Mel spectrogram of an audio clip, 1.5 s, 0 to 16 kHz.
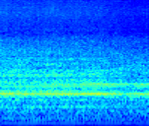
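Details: Peugeot 207/307 with the oil pan refitted and fresh oil, gauge on the oil pressure switch port: steady, even hum, no knocks or misses. Healthy idle with 4 bar oil pressure.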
